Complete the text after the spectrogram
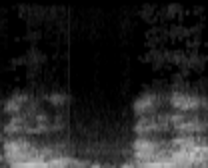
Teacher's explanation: अयोगवा। और जो ये अयोगवा कहलाता है और इसका उच्चारण नाक से होता है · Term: अनुस्वार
